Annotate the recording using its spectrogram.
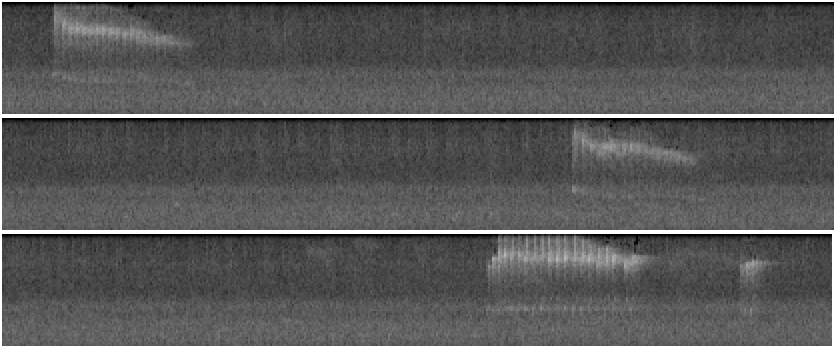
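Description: Steady rushing background noise with a low hum. Three short, high whistles falling in pitch come through it: about half a second in, about halfway, and near the end.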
